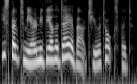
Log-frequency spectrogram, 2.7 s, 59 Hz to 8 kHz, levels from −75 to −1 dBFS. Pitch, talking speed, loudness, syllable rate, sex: 225 Hz, 260 wpm, -18 LUFS, 6.4 syllables/s, female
